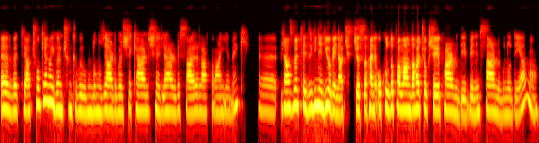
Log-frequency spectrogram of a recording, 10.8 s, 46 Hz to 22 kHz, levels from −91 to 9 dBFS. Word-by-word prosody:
Elbet 185 -2 0
ya, 180 -1 0
çok 250 +7 -2
yaygın 255 -9 +2
çünkü 195 0 -7
bulunduğumuz 180 0 -5
yerde 180 -1 +1
böyle 175 -1 -5
şekerli 185 0 -2
şeyler 180 -1 -4
vs.ler 175 0 -2
falan 175 0 -5
yemek. 230 +9 -9 0.2
Eee, 180 -3 -9
biraz 215 0 +3
böyle 240 -1 +2
tedirgin 220 0 +2
ediyor 225 -1 +4
beni 175 -4 +2
açıkçası, 185 +3 -1
hani, 195 0 +2
okulda 205 +1 +1
falan 195 -2 +5
daha 205 +2 +5
çok 200 -2 -1
şey 190 -2 +2
yapar 185 0 +3
mı 170 -3 -7
diye, 160 +4 -5
benimser 180 +2 0
mi 160 -3 -8
bunu 160 -1 -9
diye 160 +1 -5
ama. 245 - -5
185 Hz, 190 wpm, -18 LUFS, 175-205 Hz, 0.2 s, falan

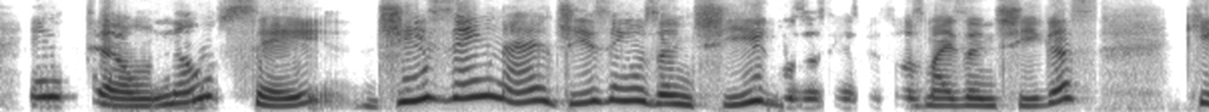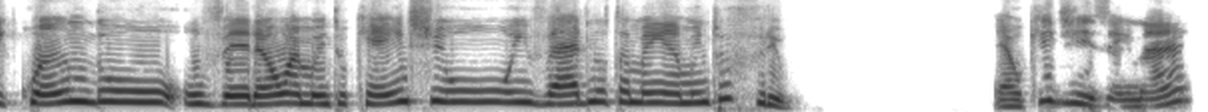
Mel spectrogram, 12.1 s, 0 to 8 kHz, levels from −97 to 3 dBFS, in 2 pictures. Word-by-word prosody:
Então, 275 - +1
não 270 - +1
sei, 220 - 0
dizem, 380 - +3
né, 310 -3 0
dizem 305 +6 -1
os 300 -6 +1
antigos, 220 -1 0
as 185 - -7 0.2
pessoas 200 - -12
mais 195 -1 -1
antigas, 195 - -1 0.4
que 260 -3 -4
quando 275 +4 +2 0.4
o 240 - 0
verão 225 +2 +3
é 250 - +3
muito 235 0 0
quente 295 +7 0
o 290 0 -2
inverno 260 +2 +1
também 270 -2 0
é 255 - +1
muito 275 +8 -1
frio. 210 - -3 1.0
É 175 0 -3
o - - -6
que 320 - -2
dizem, 195 - -3
né, 200 - 0
255 Hz, 150 wpm, -22 LUFS, 210-300 Hz, 1.0 s, dizem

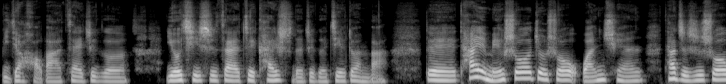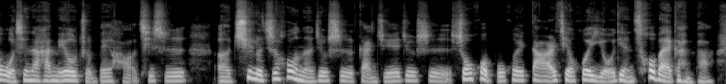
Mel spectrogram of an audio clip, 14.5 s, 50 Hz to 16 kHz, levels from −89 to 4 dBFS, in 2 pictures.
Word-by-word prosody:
比 140 - -8
较 160 - -1
好 - - -7
吧， 135 0 -4
在 150 +1 -5
这 160 +3 -5
个 140 -2 -4 0.4
尤 170 +1 +5
其 175 -1 +2
是 170 0 +3
在 160 -2 +2
最 160 +1 -1
开 170 +1 -1
始 180 - -3
的 135 0 -5
这 145 +2 -6
个 140 -1 -7
阶 150 +2 -3
段 155 -5 -3
吧。 - - -8 0.3
对， 170 -2 +4
他 260 +10 +3
也 265 - +7
没 175 -2 +4
说 235 +4 +4
就 230 -3 +2
说 180 -2 +2
完 150 +5 +1
全 165 -4 -3 0.2
他 225 - +3
只 185 -6 +1
是 175 +2 0
说： 190 +2 +5
“我 155 -6 +2
现 175 +5 -1
在 165 - 0
还 160 0 -2
没 160 0 -2
有 170 -1 +3
准 130 -7 -9
备 145 +2 -6
好。” 155 - -11
其 160 - -4
实， 155 -1 -4 0.3
呃， 145 -1 -5
去 240 - +5
了 190 -4 +3
之 220 +6 0
后 250 +1 +2
呢， 150 -6 -2
就 160 +2 -3
是 160 -2 -2
感 130 0 -7
觉 145 +3 -4
就 165 +1 -5
是 155 -3 -6
收 210 -1 +2
获 210 - +2
不 155 -3 -5
会 170 0 -1
大， 170 0 -2
而 165 +1 +1
且 175 0 0
会 175 0 +1
有 150 +1 -1
点 160 -4 -1
挫 280 - +2
败 - - +4
感 145 -9 -5
吧， 130 +1 -9
165 Hz, 290 characters per minute, -23 LUFS, 150-180 Hz, 0.4 s, 也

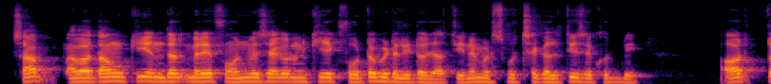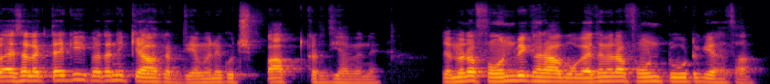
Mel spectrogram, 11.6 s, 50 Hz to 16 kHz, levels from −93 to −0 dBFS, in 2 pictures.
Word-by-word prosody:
साहब, - - -2
मैं 125 - 0
बताऊँ 140 +2 +3
कि 150 - -1
अंदर 140 0 0
मेरे 140 +1 +4
फ़ोन 130 -3 -5
में 135 - -1
से 135 0 -2
अगर 135 +1 0
उनकी 130 +1 -6
1 135 0 -4
फ़ोटो 130 +2 -1
भी 140 -1 -1
डिलीट 125 -2 -3
हो 115 - +1
जाती 110 +1 -5
है - - -5
ना 125 - -3
मेरे 125 - -4
से - - -12
मुझसे 125 +1 -6
गलती 120 +2 -2
से 125 -1 -5
खुद 120 0 -9
भी - - -8 0.7
और - - +3 0.2
तो 155 - +3
ऐसा 155 +2 +6
लगता 165 +1 +4
है 175 - +3
कि 195 +2 -3
पता 165 +1 +2
नहीं 180 - -2
क्या 135 -5 +6
कर 125 -1 -3
दिया 110 +1 -4
मैंने 115 +2 -3
कुछ 125 0 -5
पाप 130 0 +2
कर 120 -2 -5
दिया 110 -1 -8
मैंने। 100 0 -12 0.5
जब 130 - +1
मेरा 145 +4 +6
फ़ोन 145 0 +1
भी 170 - +7
खराब 140 -3 +5
हो - - -1
गया 130 - +6
था - - +1
मेरा 150 0 +4
फ़ोन 150 0 -1
टूट 135 -1 -1
गया 120 -3 -2
था। 105 -2 -10
135 Hz, 290 wpm, -24 LUFS, 125-145 Hz, 0.7 s, भी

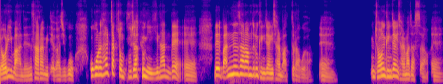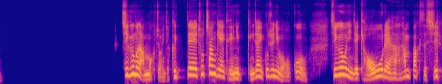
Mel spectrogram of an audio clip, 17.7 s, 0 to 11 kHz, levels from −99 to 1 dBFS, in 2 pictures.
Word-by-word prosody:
열이 175 +8 +2
많은 115 -6 -3
사람이 155 -2 -2
돼 - - -9
가지고 125 +3 -7 0.3
고거는 260 +3 +4
살짝 290 0 0
좀 225 -4 0
부작용이긴 190 -5 0
한데 195 -3 -2
예 120 -5 -7 0.3
근데 250 0 +7
맞는 270 +4 +4
사람들은 260 -3 +4
굉장히 160 -4 0
잘 135 -3 -5
맞더라고요. - - -9 0.2
예. 100 -6 -10 0.7
음 200 - -4
저는 205 +5 +4
굉장히 210 +1 +1
잘 135 -5 -5
맞았어요. 135 -3 -6
예. 105 -3 -11 2.4
지금은 265 +2 +4
안 - - 0
먹죠 135 -6 -8
인제. 95 - -16
그때 210 +5 +2
초창기에 280 -5 +2
괜히 145 +1 -2
굉장히 180 +8 -2
꾸준히 220 -2 -3
먹었고 110 - -6 0.4
지금은 255 +1 +3
인제 155 -5 -1
겨울에 180 - +2
한 155 -2 -6
1 200 +3 -4
박스씩 205 -1 -3
195 Hz, 310 characters per minute, -21 LUFS, 140-230 Hz, 2.4 s, 근데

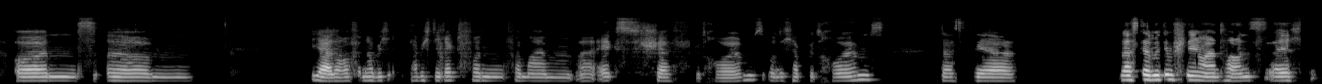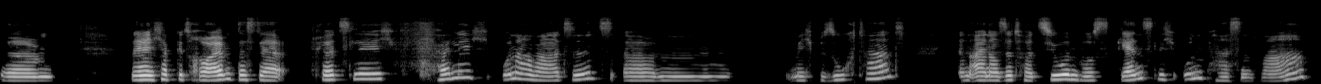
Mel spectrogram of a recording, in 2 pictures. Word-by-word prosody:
Und, 175 0 +3 0.3
ähm 170 -1 -2 1.2
ja, 175 -5 +7
daraufhin 175 +3 -2
habe 180 - -2
ich 180 - -5 0.2
da 180 - -15
habe 180 - -7
ich 185 - -10
direkt 185 0 -4
von 180 -2 -5
von 175 0 -7
meinem, 165 -2 -6
äh, 160 0 -7
Ex-Chef 170 -2 -5 0.2
geträumt 155 +7 -7
und 175 -1 -8
ich 175 +1 -11
habe 175 0 -7
geträumt, 180 +5 -4 0.6
dass 170 -2 -7
der 165 -2 +1 1.0
dass 210 -1 +6
der 220 -1 +9
mit 215 +1 +8
dem 230 - +9
Schneemann 195 -5 +4
tanzt, 180 0 -1
echt, 180 0 +1 0.2
ähm. 175 0 +2 0.8
Na 205 - +5
ja, 210 - +10
ich 210 +3 0
habe 225 -1 +2
geträumt, 220 +1 +4
dass 220 0 +1
der 190 -3 +1 0.2
plötzlich 235 +3 +1
völlig 310 +9 -3
unerwartet, 225 +1 -1
ähm, 185 0 -4 0.5
mich 185 -1 -9
besucht 205 +7 -7
hat 290 +9 -2 0.5
in 190 - -4
einer 190 0 +2
Situation, 205 +3 +3
wo's 185 0 -6
gänzlich 230 +2 -1
unpassend 180 - -7
war. 215 - -4
185 Hz, 115 wpm, -24 LUFS, 175-220 Hz, 1.2 s, ja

